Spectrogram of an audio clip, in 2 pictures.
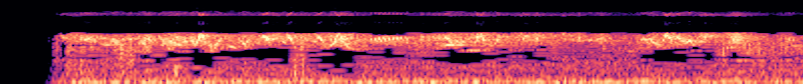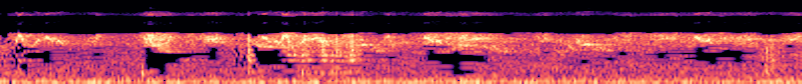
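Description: Small songbirds chirping repeatedly over a steady background hiss.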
